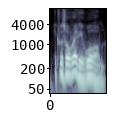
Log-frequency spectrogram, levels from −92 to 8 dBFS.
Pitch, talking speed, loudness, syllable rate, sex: 110 Hz, 220 wpm, -13 LUFS, 6.3 syllables/s, male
